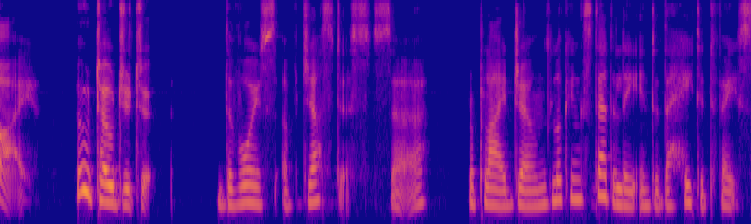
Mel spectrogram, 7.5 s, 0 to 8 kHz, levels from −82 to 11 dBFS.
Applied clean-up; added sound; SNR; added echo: none; none; none; none.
